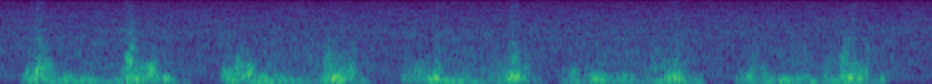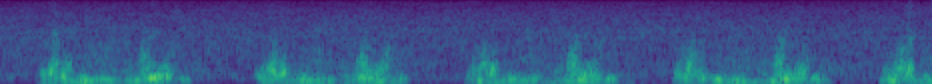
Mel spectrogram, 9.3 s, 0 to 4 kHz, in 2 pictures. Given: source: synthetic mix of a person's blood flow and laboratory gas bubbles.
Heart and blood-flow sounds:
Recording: Doppler ultrasound of blood flow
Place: precordium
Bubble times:
no bubbles
From the record:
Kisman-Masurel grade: 000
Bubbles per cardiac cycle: 0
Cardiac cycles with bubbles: 0%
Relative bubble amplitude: no bubbles discernible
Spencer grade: 0 (complete lack of bubble signals)

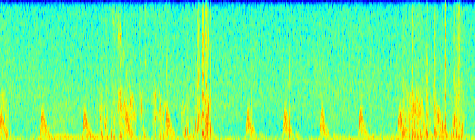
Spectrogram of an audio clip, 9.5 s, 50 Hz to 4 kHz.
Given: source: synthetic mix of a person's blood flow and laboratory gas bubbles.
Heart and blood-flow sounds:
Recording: Doppler ultrasound of blood flow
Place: subclavian vein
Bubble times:
0.00-0.18 s: bubbles
1.97-2.74 s: bubbles
2.78-2.96 s: bubbles
3.02-3.40 s: bubbles
3.61-4.25 s: bubbles
8.01-9.31 s: bubbles
From the record:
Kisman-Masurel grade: 333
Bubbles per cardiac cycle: rolling drumbeat, 9 or more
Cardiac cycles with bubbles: 50 to 99%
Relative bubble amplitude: loud (0.450 to 0.775)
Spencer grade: 3 (all of the cardiac periods contain showers or single bubble signals, but not dominating or overriding the cardiac motion signals)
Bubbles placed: anywhere in the cardiac cycle

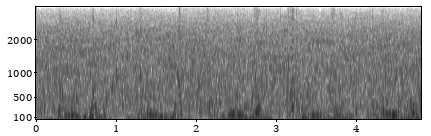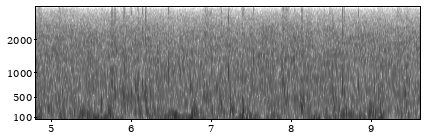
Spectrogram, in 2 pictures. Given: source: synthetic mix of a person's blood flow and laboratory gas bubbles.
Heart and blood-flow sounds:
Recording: Doppler ultrasound of blood flow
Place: precordium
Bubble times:
0.00-0.38 s: bubbles
0.64-1.12 s: bubbles
1.27-1.46 s: bubbles
1.70-3.43 s: bubbles
3.64-3.84 s: bubbles
3.97-4.03 s: bubbles
4.09-5.33 s: bubbles
5.58-5.67 s: bubbles
5.71-6.55 s: bubbles
6.71-6.78 s: bubbles
6.82-7.57 s: bubbles
7.84-8.88 s: bubbles
9.01-9.19 s: bubbles
9.27-9.57 s: bubbles
From the record:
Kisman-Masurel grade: 342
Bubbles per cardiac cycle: rolling drumbeat, 9 or more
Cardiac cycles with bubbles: 100%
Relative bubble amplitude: moderate (0.250 to 0.450)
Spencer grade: 3 (all of the cardiac periods contain showers or single bubble signals, but not dominating or overriding the cardiac motion signals)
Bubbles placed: anywhere in the cardiac cycle

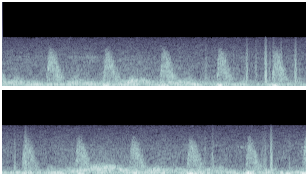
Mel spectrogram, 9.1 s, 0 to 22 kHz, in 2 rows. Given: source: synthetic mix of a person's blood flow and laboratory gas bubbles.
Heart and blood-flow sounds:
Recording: Doppler ultrasound of blood flow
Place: subclavian vein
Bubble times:
no bubbles
From the record:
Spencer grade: 0 (complete lack of bubble signals)

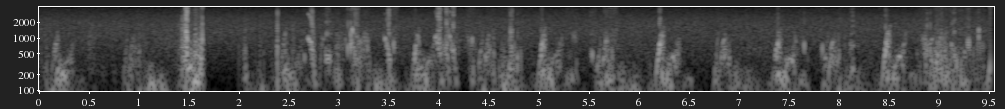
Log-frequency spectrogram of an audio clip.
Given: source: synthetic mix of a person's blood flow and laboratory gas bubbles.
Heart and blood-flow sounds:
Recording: Doppler ultrasound of blood flow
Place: precordium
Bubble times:
2.67-3.37 s: bubbles
3.48-3.65 s: bubbles
3.96-4.26 s: bubbles
4.31-4.46 s: bubbles
4.51-4.92 s: bubbles
5.30-5.46 s: bubbles
5.54-5.62 s: bubbles
5.67-5.83 s: bubbles
7.67-7.74 s: bubbles
7.85-7.92 s: bubbles
8.03-8.26 s: bubbles
8.81-9.52 s: bubbles
From the record:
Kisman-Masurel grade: 233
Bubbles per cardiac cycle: several, 3 to 8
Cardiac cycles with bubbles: 50 to 99%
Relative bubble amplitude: loud (0.450 to 0.775)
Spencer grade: 3 (all of the cardiac periods contain showers or single bubble signals, but not dominating or overriding the cardiac motion signals)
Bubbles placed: only in the low amplitude regions of the cardiac cycle

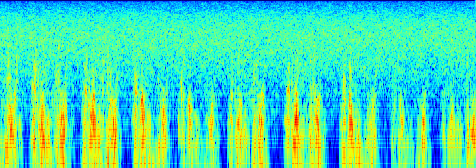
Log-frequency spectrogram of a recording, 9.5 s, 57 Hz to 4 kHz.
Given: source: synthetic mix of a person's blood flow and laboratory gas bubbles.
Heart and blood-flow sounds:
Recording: Doppler ultrasound of blood flow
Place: precordium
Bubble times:
3.56-3.71 s: bubbles
From the record:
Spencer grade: 1 (occasional bubble signal discernible with the cardiac motion signal, with majority of cardiac periods free of bubbles)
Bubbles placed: only in the low amplitude regions of the cardiac cycle

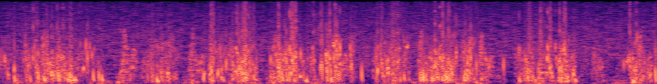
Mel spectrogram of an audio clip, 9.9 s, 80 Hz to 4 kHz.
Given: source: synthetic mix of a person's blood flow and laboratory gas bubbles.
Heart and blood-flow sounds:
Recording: Doppler ultrasound of blood flow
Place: precordium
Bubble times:
0.04-0.27 s: bubbles
0.32-1.58 s: bubbles
2.19-2.70 s: bubbles
3.02-3.87 s: bubbles
4.01-4.75 s: bubbles
4.78-5.14 s: bubbles
5.25-5.34 s: bubbles
5.38-5.47 s: bubbles
5.62-6.18 s: bubbles
6.25-7.18 s: bubbles
7.53-7.59 s: bubbles
7.75-8.68 s: bubbles
9.32-9.86 s: bubbles
From the record:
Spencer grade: 4 (maximum detectable bubble signal sounding continuously throughout systole and diastole of every cardiac period, and overriding the amplitude of the normal cardiac signals)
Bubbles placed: anywhere in the cardiac cycle

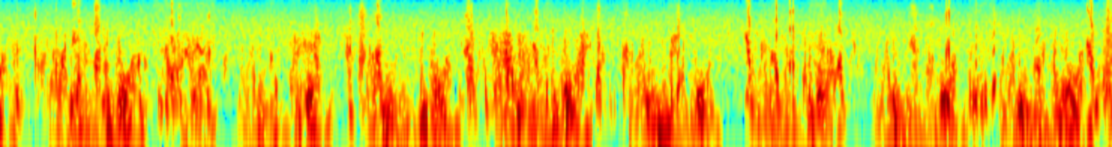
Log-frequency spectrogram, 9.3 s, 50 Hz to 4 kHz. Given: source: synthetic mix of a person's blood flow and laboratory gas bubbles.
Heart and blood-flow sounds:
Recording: Doppler ultrasound of blood flow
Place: precordium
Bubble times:
0.08-0.23 s: bubbles
0.25-0.56 s: bubbles
0.59-0.74 s: bubbles
0.77-0.93 s: bubbles
1.10-1.25 s: bubbles
1.28-1.79 s: bubbles
1.85-1.89 s: bubbles
2.24-2.34 s: bubbles
2.40-2.68 s: bubbles
2.86-3.31 s: bubbles
3.84-4.62 s: bubbles
4.79-5.26 s: bubbles
5.50-5.71 s: bubbles
5.90-5.96 s: bubbles
6.20-6.67 s: bubbles
6.70-7.19 s: bubbles
7.57-7.81 s: bubbles
7.85-7.98 s: bubbles
8.05-8.33 s: bubbles
8.59-8.93 s: bubbles
9.04-9.28 s: bubbles
From the record:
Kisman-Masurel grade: 342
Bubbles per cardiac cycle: rolling drumbeat, 9 or more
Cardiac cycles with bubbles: 100%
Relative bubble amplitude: moderate (0.250 to 0.450)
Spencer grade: 3 (all of the cardiac periods contain showers or single bubble signals, but not dominating or overriding the cardiac motion signals)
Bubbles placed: only in the low amplitude regions of the cardiac cycle

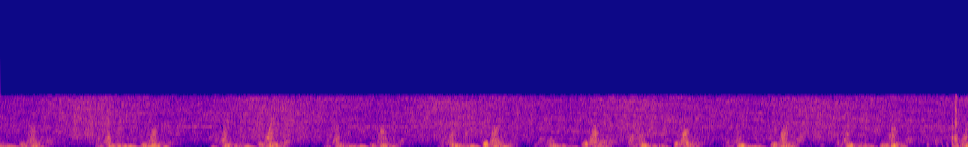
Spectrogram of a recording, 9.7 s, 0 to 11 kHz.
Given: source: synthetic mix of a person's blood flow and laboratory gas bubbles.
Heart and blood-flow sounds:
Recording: Doppler ultrasound of blood flow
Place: precordium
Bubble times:
9.26-9.69 s: bubbles
From the record:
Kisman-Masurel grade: 211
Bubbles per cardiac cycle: several, 3 to 8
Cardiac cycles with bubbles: 1 to 10%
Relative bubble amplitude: barely perceptible (0.100 to 0.250)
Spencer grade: 1 (occasional bubble signal discernible with the cardiac motion signal, with majority of cardiac periods free of bubbles)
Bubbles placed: only in the low amplitude regions of the cardiac cycle

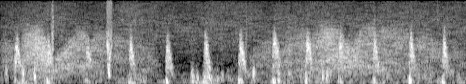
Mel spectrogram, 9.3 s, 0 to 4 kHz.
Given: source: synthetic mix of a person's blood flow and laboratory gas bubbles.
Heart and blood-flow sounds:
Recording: Doppler ultrasound of blood flow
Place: subclavian vein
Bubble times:
2.12-2.25 s: bubbles
From the record:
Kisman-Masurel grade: 113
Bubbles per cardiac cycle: 1 to 2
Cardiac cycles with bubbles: 1 to 10%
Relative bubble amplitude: loud (0.450 to 0.775)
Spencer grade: 1 (occasional bubble signal discernible with the cardiac motion signal, with majority of cardiac periods free of bubbles)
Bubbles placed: anywhere in the cardiac cycle

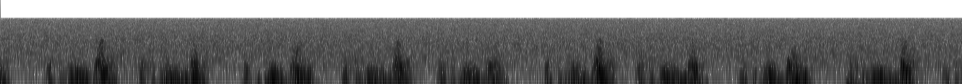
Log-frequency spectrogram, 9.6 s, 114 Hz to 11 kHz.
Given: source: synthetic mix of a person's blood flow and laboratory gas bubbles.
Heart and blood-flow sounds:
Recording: Doppler ultrasound of blood flow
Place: precordium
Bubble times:
4.39-4.50 s: bubbles
From the record:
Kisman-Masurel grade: 121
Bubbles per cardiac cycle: 1 to 2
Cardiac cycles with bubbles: 10 to 50%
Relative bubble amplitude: barely perceptible (0.100 to 0.250)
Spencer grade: 2 (many but less than half of the cardiac periods contain bubble signals, singularly or in groups)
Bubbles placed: only in the low amplitude regions of the cardiac cycle

